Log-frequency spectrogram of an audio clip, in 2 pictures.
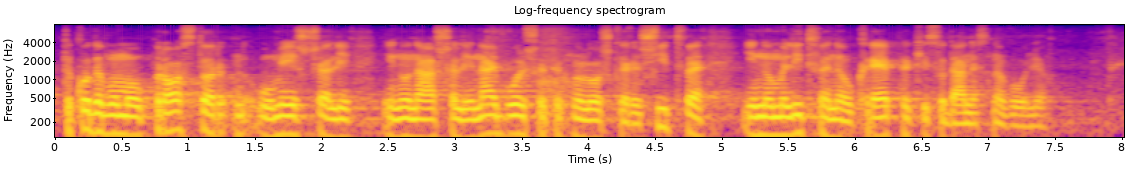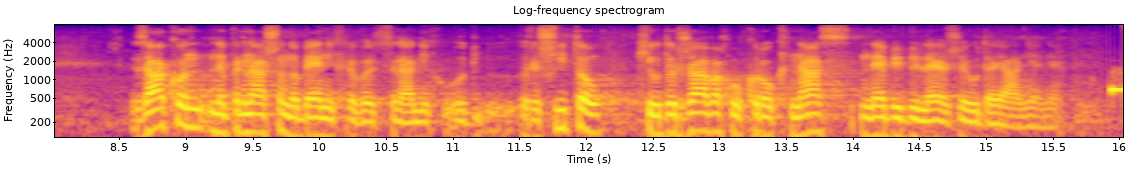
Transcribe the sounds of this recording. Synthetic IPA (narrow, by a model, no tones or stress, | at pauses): t̪akoːd̪abomɔwpɾɔːst̪ɔɾumeːʃt͡ʃali | inunaːʃalinajboːlʃɛt̪ɛxnɔloːʃkɛɾɛʃit̪ʋɛinɔmɛlit̪ʋɛnɛukɾɛːpɛkisɔd̪aːnɛsnaʋoːljɔ | zaːkɔnːɛpɾɛnaːʃanɔbɛːnixɾɛʋolutsʲjɔnaɾnixɾɛʃit̪ɛwkʰiwd̪əɾʒaːʋaxɔkɾoːknasnɛbibilɛʒewd̪ɛja̰ːnjɛnjɛ̰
